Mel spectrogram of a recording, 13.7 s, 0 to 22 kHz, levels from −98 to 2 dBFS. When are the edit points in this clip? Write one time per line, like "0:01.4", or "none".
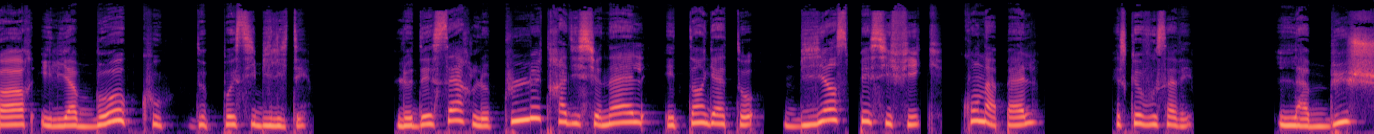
none

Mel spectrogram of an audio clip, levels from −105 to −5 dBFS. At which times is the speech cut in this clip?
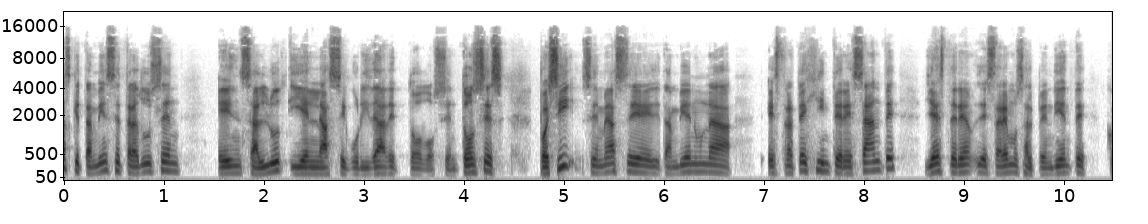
none

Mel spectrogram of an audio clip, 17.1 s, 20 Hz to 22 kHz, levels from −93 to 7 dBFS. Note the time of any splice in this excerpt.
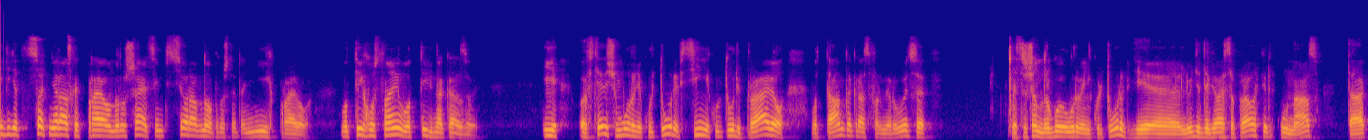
0:14.1
0:15.9

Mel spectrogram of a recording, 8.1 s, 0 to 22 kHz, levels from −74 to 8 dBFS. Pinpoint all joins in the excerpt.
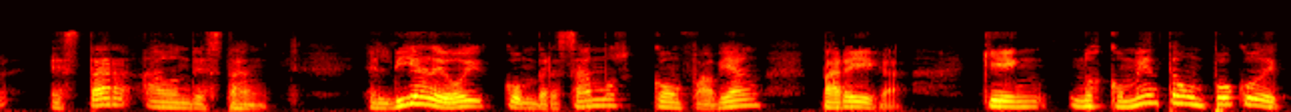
none

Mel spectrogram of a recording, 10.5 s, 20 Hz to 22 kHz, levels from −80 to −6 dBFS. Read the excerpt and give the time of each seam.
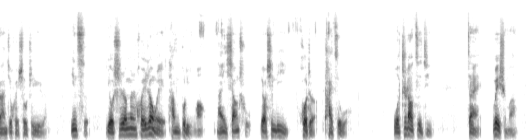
0:01.2
0:07.8

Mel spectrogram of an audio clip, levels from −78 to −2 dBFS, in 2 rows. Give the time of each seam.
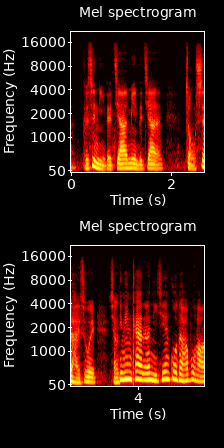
0:03.6

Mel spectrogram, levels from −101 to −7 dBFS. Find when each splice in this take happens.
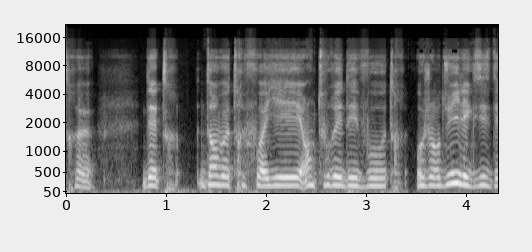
0:01.2
0:03.4

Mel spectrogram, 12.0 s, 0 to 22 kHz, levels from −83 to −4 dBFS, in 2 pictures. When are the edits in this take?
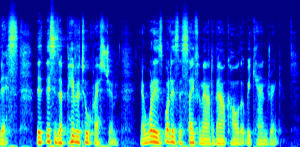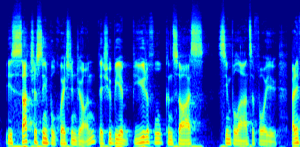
none

